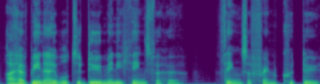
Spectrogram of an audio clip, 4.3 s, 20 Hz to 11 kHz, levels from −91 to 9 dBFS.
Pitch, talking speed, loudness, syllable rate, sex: 115 Hz, 210 wpm, -19 LUFS, 4.6 syllables/s, male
